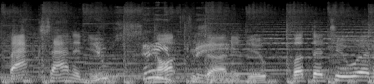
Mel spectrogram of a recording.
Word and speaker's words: Faxanadu: the dragon sler from fadoo that's right it's pronounced faxanadu notado but the two and a half years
